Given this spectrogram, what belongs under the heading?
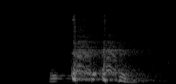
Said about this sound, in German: Da war sie wieder, meine Krankheit, mein Husten.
